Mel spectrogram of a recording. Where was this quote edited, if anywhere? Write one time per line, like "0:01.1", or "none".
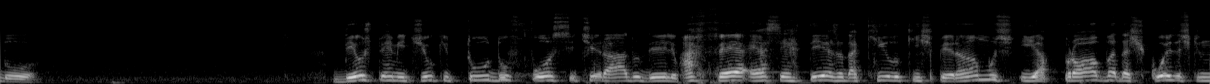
0:06.8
